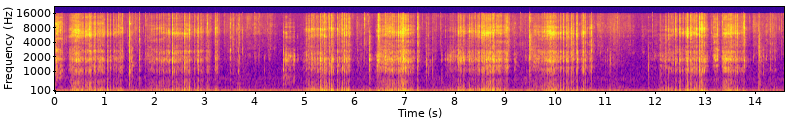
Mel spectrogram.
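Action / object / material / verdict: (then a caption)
scrape / bar soap / soap / none. A solid, dry, pale pink oval bar of soap held in the hand is scraped with a utility knife blade, shaving off powdery flakes. Dense, dry scratching with bright, crisp upper content comes in repeated bursts separated by quieter pauses, over a steady low hum.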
